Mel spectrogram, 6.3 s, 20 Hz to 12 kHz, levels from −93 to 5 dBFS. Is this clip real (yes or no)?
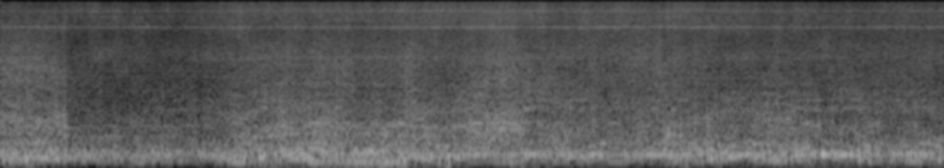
no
